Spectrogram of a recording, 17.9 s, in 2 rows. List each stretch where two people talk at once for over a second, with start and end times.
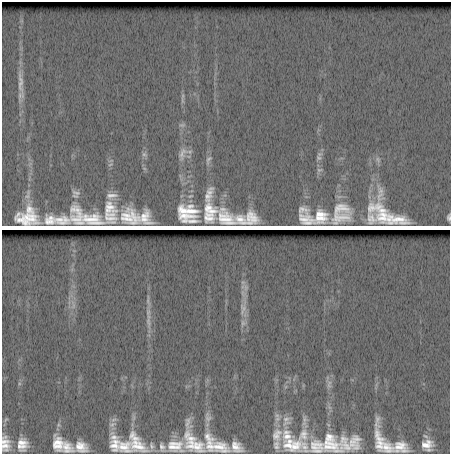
none

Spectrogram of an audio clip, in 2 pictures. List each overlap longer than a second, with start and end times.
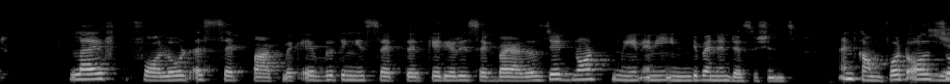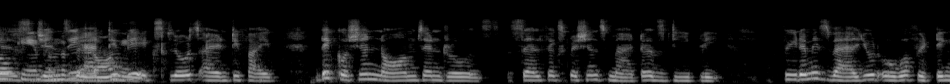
9.3-11.0

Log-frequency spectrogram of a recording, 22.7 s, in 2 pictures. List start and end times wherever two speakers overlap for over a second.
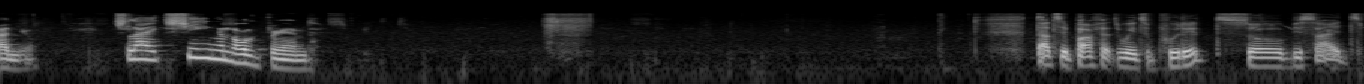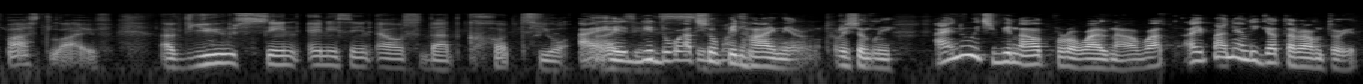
16.3-18.1

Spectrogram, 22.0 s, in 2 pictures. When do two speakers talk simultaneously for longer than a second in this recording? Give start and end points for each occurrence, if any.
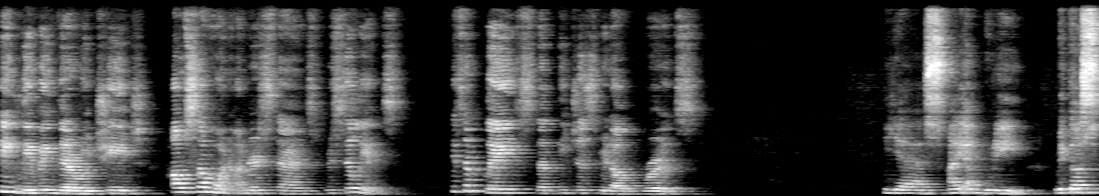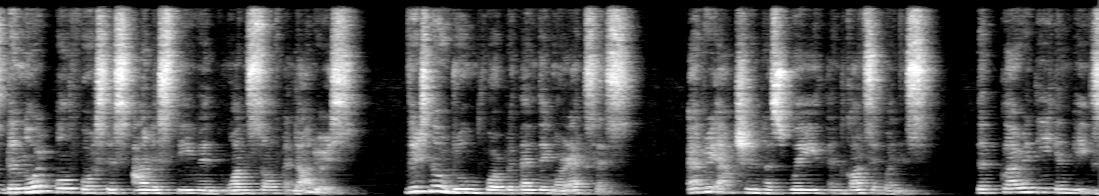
none

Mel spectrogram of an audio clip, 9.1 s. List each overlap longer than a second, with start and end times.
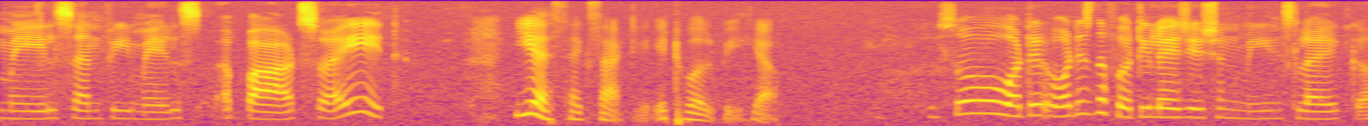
none

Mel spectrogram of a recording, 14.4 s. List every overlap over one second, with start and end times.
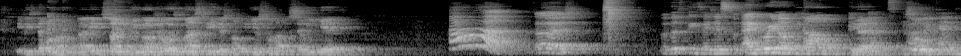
none

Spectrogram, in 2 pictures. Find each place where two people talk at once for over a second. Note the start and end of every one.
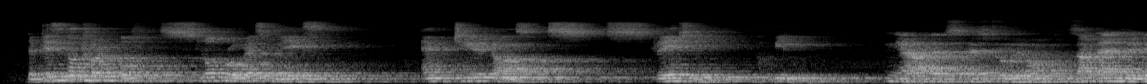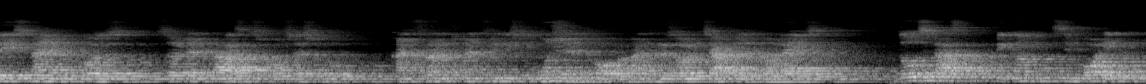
none

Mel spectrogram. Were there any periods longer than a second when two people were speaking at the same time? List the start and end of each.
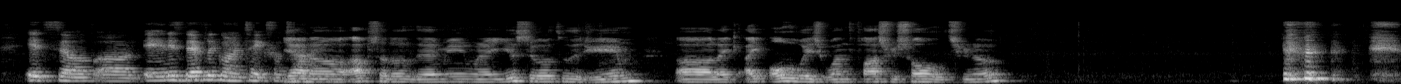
none

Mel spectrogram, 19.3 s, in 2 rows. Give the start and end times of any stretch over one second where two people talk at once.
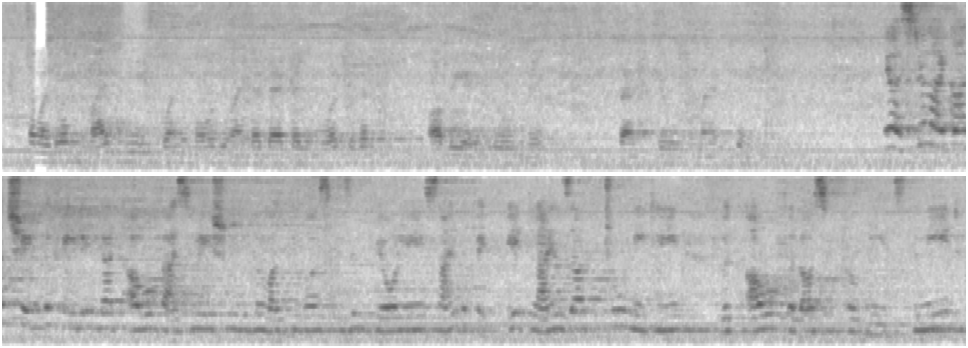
none

